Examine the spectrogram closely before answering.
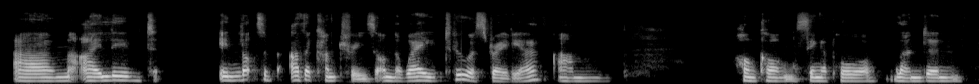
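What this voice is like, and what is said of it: Australian-sounding accent. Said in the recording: “You wouldn't guess from my accent, but I lived in Australia longer than I have in Austria. So I guess that's where it comes from.”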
